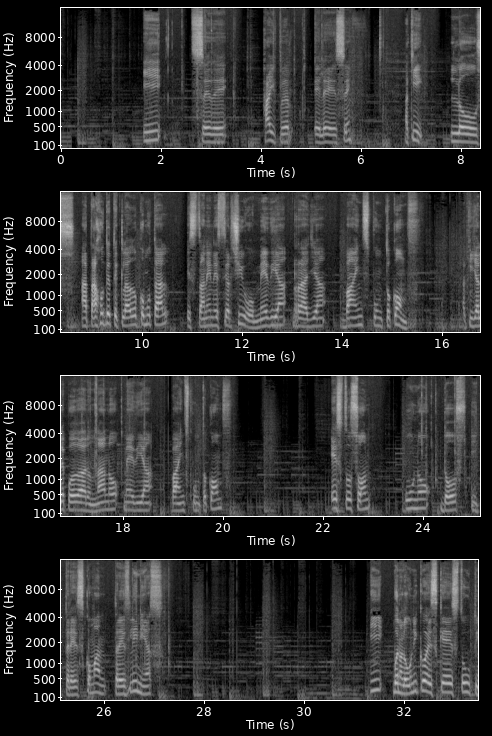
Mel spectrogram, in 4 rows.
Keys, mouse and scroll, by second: 2.0-5.2 typing, 16.1-18.4 typing, 19.1 Return, 21.9 Down, 22.1 Down, 22.3 Down, 23.8 Down, 24.0 Down, 24.6 Down, 25.1 Up, 25.2 Up, 25.4 Up, 25.6 Up, 26.4 Down, 26.5 Down, 26.8 Up, 27.0 Up, 27.6-29.2 Right, 29.3-30.6 Right, 30.0 Down, 30.0 Up, 33.2 Right, 33.2 Left, 33.4 Left.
